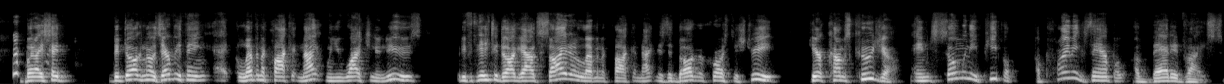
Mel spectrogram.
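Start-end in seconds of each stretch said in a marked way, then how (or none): none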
